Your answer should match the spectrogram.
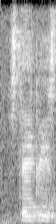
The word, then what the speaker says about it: stapes: the footplate of stabies stabies not one of those fun and out of your words spelled stapes pronounced babies the oval window is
